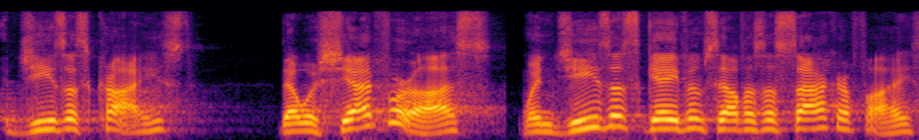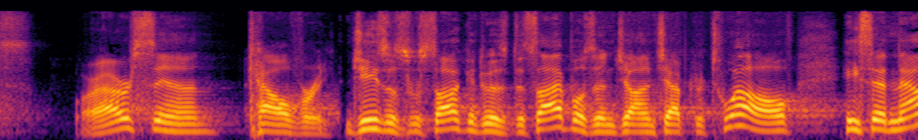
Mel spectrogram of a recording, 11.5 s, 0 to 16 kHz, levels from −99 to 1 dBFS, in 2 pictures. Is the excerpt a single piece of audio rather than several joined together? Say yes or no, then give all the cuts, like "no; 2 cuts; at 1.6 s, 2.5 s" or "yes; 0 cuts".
no; 4 cuts; at 3.1 s, 6.0 s, 7.3 s, 7.9 s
